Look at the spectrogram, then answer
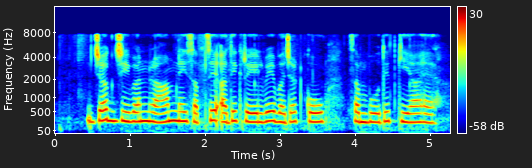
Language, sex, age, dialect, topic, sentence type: Hindi, female, 18-24, Garhwali, banking, statement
